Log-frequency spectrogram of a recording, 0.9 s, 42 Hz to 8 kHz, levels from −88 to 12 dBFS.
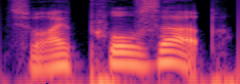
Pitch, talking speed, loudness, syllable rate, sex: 135 Hz, 265 wpm, -15 LUFS, 5.2 syllables/s, male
